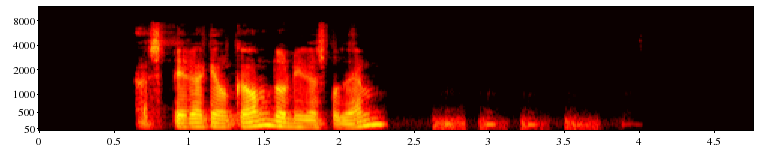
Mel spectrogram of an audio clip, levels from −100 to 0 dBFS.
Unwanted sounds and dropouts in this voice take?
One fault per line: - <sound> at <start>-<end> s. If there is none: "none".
- laugh at 2.6-3.8 s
